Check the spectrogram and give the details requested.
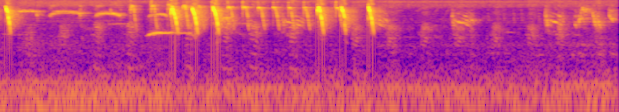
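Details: Ciblek (bar-winged prinia) singing gacor nembak for luring: a few thin, level high whistles, then a short burst of rapid sharp chips, fading to quieter twittering.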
